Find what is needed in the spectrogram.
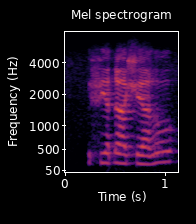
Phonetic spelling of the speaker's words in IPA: fʲaɗaxʲalɔ

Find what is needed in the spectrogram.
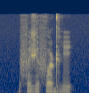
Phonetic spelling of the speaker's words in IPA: fɘʒɪfoɖʱi

